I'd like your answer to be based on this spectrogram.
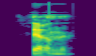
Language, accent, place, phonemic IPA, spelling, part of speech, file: French, France, Lyon, /sɛʁn/, CERN, proper noun, LL-Q150 (fra)-CERN.wav
- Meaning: CERN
